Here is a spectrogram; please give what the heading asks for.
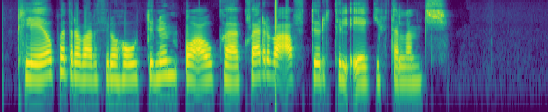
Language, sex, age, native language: Icelandic, female, 20-29, Icelandic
